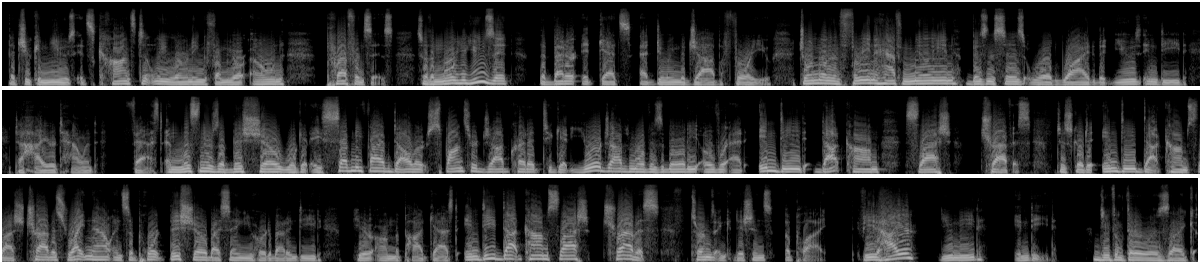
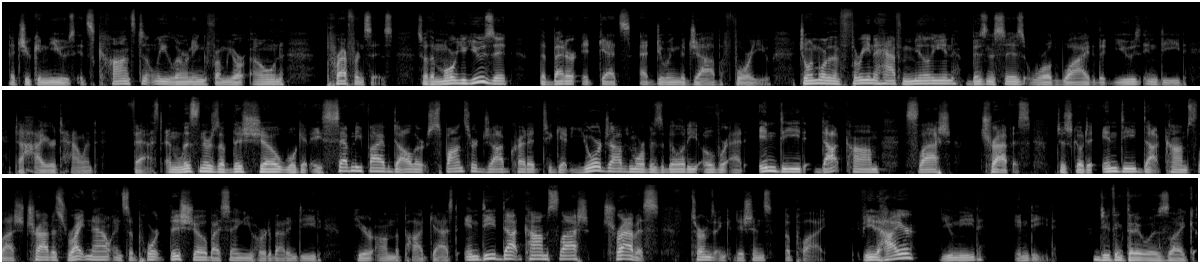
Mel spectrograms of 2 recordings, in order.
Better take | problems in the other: second | distortion; heavy; 8 dB below the speech

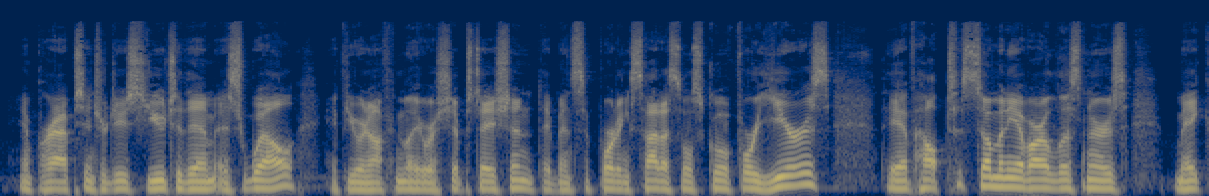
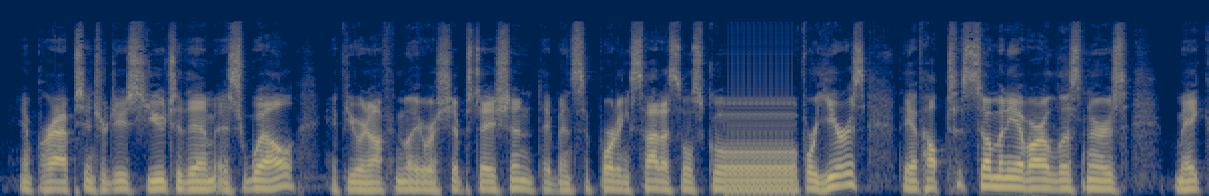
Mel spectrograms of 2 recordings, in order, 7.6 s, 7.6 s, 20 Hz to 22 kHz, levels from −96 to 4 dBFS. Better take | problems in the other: first | audio freezing; at 4.5 s

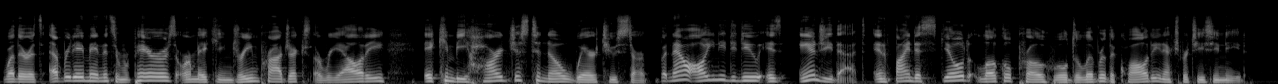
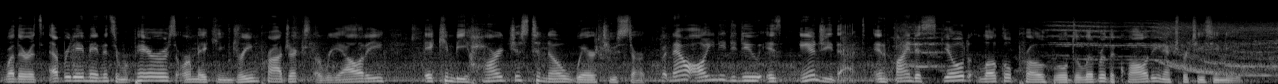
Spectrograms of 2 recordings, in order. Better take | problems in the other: first | machinery noise; noticeable; throughout; 10 dB below the speech

